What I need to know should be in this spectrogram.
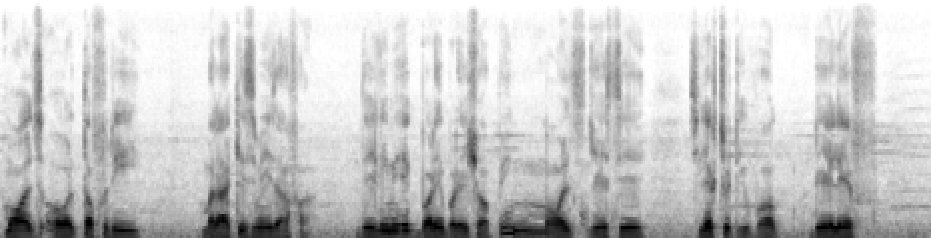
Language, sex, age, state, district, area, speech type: Urdu, male, 30-45, Delhi, North East Delhi, urban, spontaneous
